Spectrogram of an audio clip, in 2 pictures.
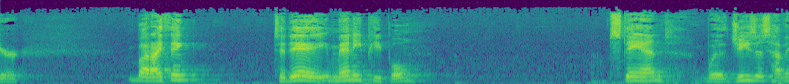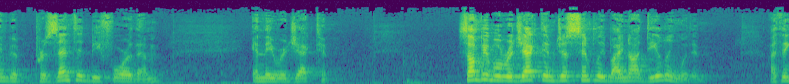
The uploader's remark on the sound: delivered at Madawaska Gospel Church on the morning of July 10, 2016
